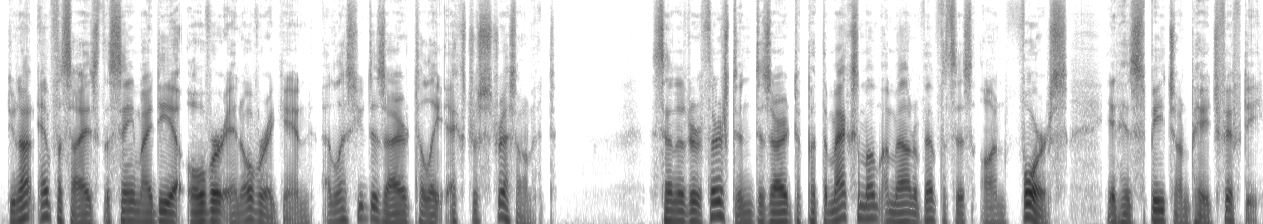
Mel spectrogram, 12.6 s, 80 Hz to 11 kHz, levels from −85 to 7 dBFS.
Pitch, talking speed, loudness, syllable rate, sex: 100 Hz, 175 wpm, -20 LUFS, 5.5 syllables/s, male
